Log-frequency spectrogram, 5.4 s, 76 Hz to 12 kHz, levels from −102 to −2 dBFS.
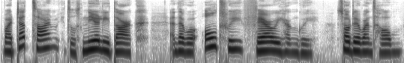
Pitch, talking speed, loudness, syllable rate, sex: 205 Hz, 200 wpm, -18 LUFS, 4.6 syllables/s, female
